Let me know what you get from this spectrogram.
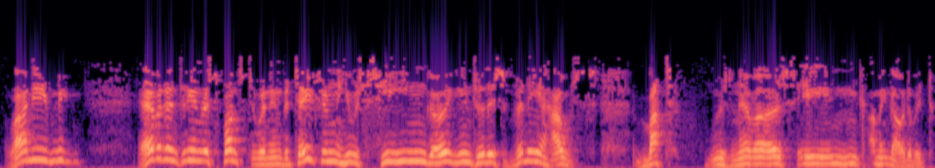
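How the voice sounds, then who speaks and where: An actor playing a pompous, verbose, easily irritated gentleman host who tells a ghost tale in period radio comedy style. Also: sits high, lively intonation, normal speed, breathy edge, muffled recording. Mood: mock-solemn, testy.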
